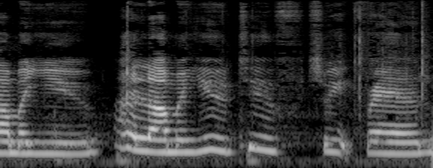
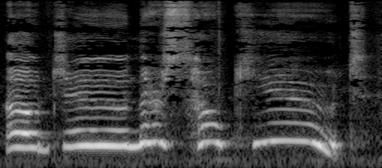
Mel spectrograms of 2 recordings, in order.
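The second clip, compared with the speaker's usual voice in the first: delighted squeal; 7 semitones higher, 3 dB louder, much slower than usual. Real, not acted. Delighted by June's cards.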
